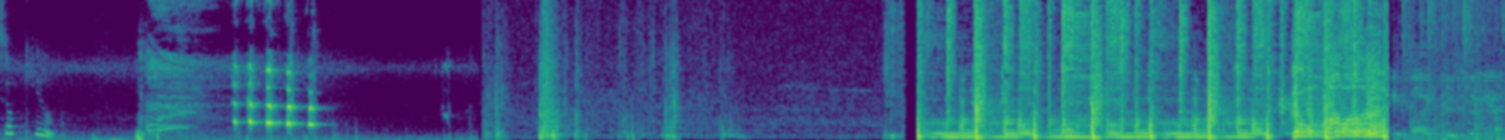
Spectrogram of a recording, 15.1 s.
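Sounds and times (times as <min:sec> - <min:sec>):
soft scuffs: 0:04.8 - 0:07.5.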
